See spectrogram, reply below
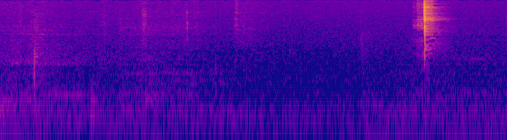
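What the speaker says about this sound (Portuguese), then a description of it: "Quando eu passo pelo último, eu já posso cortar o meu fio" Scissors snipping crochet yarn, one sharp, close click near the end after a near-silent stretch with faint handling ticks.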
